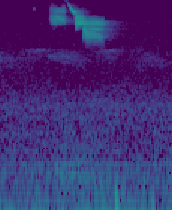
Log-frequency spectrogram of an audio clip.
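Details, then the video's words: A Blue-black grassquit sings one very high, buzzy, slurred note about half a second long, over a faint low rumble. "Tiziu Cantando"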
